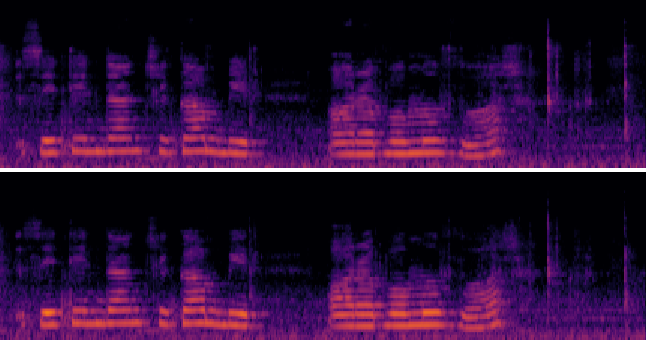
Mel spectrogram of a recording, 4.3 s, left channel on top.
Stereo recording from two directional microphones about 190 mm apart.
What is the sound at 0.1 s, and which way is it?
A child's voice, 20° left (ahead or behind).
